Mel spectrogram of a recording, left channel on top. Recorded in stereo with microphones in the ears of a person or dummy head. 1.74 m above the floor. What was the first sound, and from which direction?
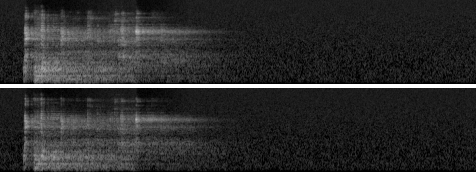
Keys jangling, 5° right (ahead or behind).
